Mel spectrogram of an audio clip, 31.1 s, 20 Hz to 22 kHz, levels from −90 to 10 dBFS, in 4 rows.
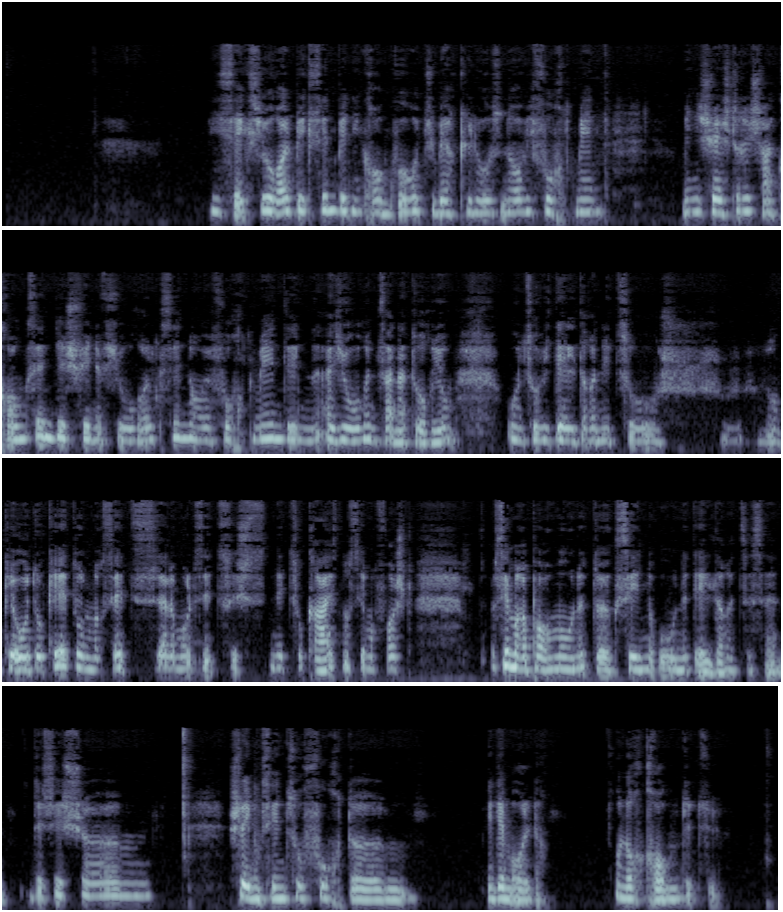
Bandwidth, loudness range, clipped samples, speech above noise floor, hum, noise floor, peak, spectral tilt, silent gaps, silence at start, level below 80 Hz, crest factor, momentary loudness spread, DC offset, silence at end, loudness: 11.5 kHz; 4 LU; under 0.1%; 51 dB; none; -73 dBFS; 0 dBFS; -6 dB/octave; none; 2.1 s; -52 dBFS; 22 dB; 14 LU; under 0.1%; 0.6 s; -22 LUFS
